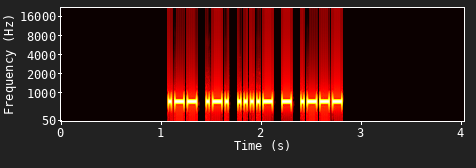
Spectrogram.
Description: Morse code, heard as a keyed tone, about 36 wpm, 700 Hz. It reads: WR4TJ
